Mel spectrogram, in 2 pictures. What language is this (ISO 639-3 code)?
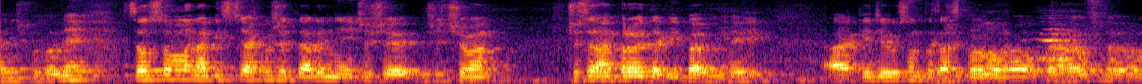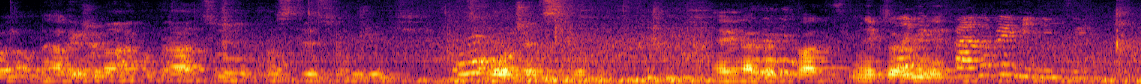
slk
